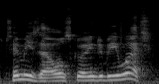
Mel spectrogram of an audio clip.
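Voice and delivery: usual speaking voice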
